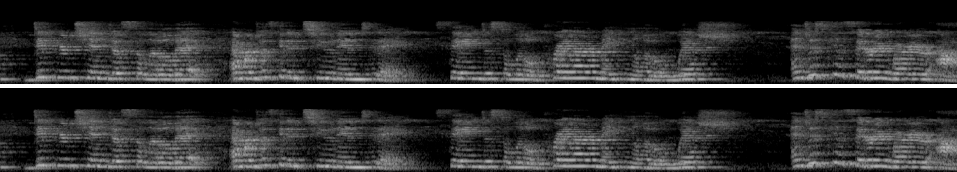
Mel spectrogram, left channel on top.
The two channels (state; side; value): identical; both; correlation 1.00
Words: Dip your chin just a little bit. And we're just going to tune in today. Saying just a little prayer, making a little wish. And just considering where you're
